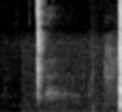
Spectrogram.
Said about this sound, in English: excuse me. Um, so much build up for this little cough.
